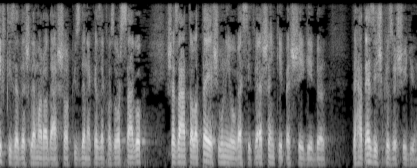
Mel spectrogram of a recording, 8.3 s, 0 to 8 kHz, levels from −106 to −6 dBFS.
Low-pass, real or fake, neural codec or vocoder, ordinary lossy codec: 7.2 kHz; real; none; none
